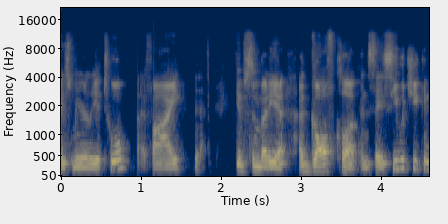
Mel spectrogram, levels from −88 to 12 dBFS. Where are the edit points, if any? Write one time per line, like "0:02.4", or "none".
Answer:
0:01.0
